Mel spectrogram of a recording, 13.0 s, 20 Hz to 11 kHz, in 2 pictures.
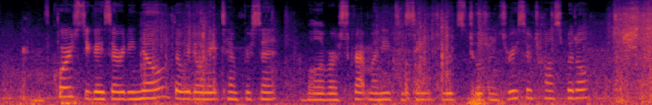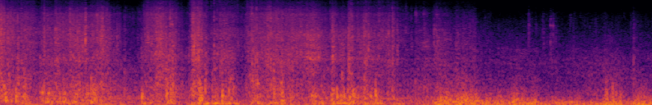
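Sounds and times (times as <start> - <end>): cardboard and plastic bags rustling: 0.9 - 11.2
wind rumbling on microphone: 6.1 - 13.0.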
